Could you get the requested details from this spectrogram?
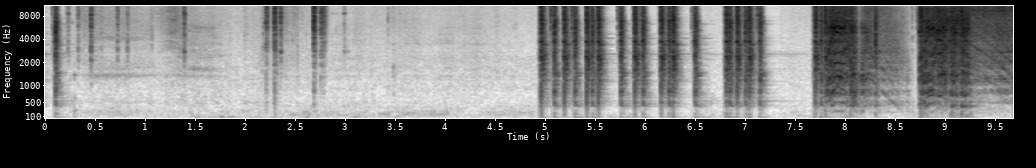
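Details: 2015 Ram EcoDiesel with 124 miles on a 9°F morning, second no-start: fast bursts of dry clicks as the starter solenoid terminal is jumpered repeatedly, no cranking, until the starter finally spins and the diesel fires; sticking starter solenoid.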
